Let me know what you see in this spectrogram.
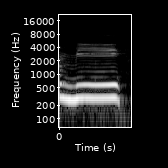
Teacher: یا مدہ کو ایک الف کے برابر ہم کھینچ کر پڑھتے ہیں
